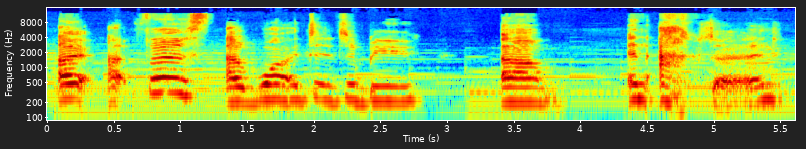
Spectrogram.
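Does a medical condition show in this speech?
Yes: cerebral palsy; lifelong very mild cerebral palsy, affects mouth and hands, slight balance problems, mild outward physical disability.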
